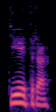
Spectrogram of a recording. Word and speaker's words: Deirdre: Actually, I need to know how to pronounce this. Because I'm dumb. It's Irish. It's Irish. It's an Irish name. Deirdre.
